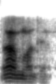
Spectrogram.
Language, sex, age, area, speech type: Sanskrit, male, 30-45, rural, conversation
